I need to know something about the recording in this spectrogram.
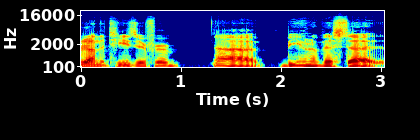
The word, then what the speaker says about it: Buena Vista: I've been saying it wrong. A lot of us have been saying it wrong. It's Buena Vista.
